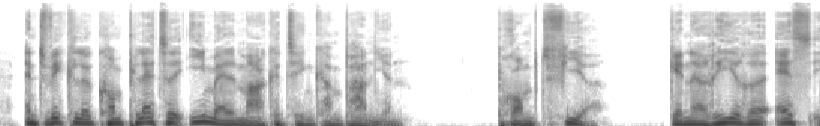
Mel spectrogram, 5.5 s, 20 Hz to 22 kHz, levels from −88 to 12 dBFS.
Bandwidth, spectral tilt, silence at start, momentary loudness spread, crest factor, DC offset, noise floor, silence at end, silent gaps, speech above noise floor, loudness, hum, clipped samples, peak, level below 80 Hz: 17 kHz; -6 dB/octave; 0.15 s; 9 LU; 14 dB; under 0.1%; -74 dBFS; 0 s; none; 52 dB; -24 LUFS; none; under 0.1%; -10 dBFS; -34 dBFS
